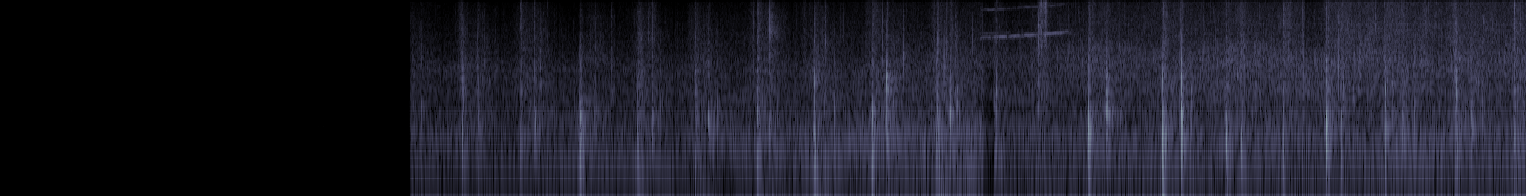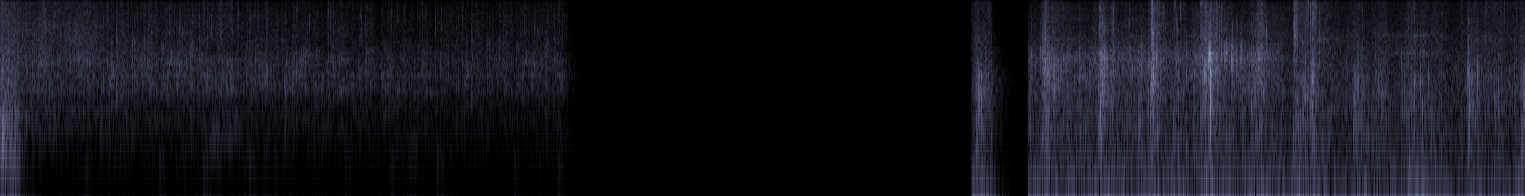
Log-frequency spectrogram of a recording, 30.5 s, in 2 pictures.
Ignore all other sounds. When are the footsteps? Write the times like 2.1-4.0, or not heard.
4.1-15.4, 24.9-30.4.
